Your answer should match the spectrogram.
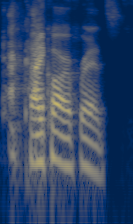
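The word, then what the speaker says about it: Kai Kara-France: power advantage, I think how do you say Kai Cara France. France? Kai Cara France.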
